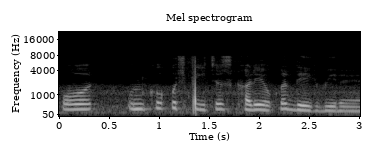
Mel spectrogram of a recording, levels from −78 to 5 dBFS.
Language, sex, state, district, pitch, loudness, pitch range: Hindi, female, Punjab, Pathankot, 225 Hz, -26 LUFS, 195-235 Hz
